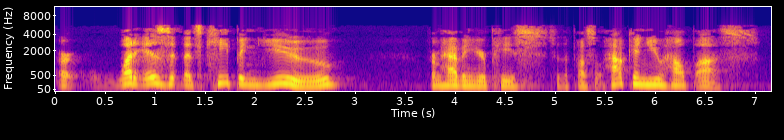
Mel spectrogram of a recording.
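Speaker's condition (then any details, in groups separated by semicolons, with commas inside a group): No condition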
